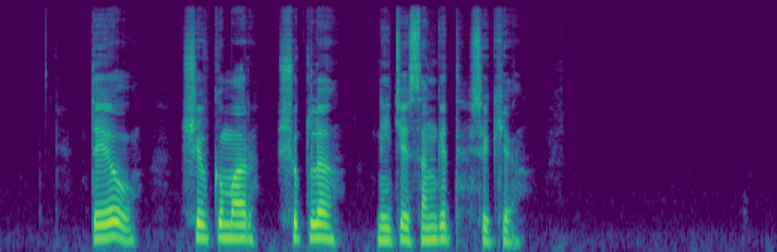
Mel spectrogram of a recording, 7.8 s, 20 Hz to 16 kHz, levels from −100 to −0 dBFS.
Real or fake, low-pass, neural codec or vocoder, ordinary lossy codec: real; 14.4 kHz; none; none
